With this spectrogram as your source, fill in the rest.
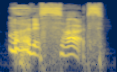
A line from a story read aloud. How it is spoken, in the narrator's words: Nyx said through her teeth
